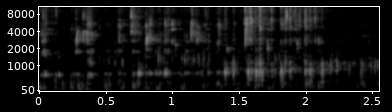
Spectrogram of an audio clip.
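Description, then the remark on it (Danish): Beer of 5.4% from a blue can pours steadily into a glass at about 45 degrees, a gurgling, splashing liquid stream with bright fizzing bubbles that rises briefly in intensity before easing off. “Og så hælder vi den op.”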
